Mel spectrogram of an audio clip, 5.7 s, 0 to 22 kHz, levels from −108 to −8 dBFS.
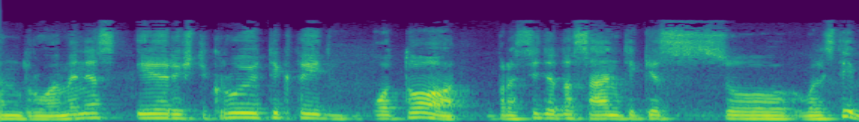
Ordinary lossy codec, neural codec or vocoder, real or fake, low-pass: MP3, 48 kbps; none; real; 14.4 kHz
